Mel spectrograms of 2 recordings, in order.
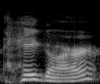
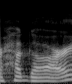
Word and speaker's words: Hagar: today from Sarah and Hagar or Hagar is that the Hebrew word for that and the rabbi has assured me that you can pronounce it either way and still be correct so no worries about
